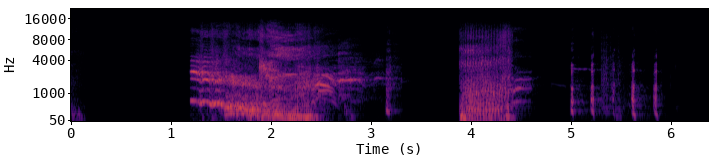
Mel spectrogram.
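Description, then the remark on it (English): A person does a loud vocal impression of a horse whinny: a long wavering neigh, a second shorter one, then a few quick snorting huffs, with silence between. “I can't get my head around when you hear a horse or any animal in a Disney movie that it's a person.”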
